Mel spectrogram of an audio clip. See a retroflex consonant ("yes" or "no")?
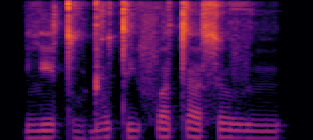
yes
